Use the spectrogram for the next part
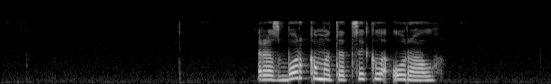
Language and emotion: Russian, neutral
